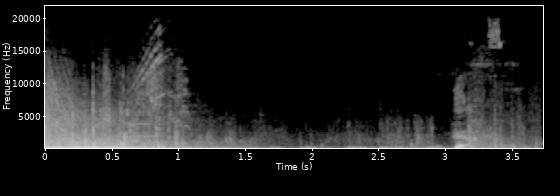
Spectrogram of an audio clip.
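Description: A Bombarda spell explosion in Hogwarts Legacy lands as a heavy boom at the start, its rumble fading over a second or so, followed by a quieter mechanical clatter and a smaller thud near the end.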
